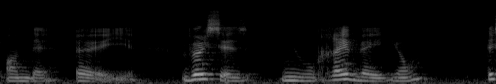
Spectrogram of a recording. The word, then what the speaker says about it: réveillons: Now, for we wake someone up, the regular one is nous réveillons. And again, the O-N-S here, but the S is not pronounced.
